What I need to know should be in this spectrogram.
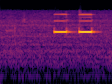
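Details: Two short high-pitched electronic beeps from a Neulasta Onpro on-body injector as it is applied to the belly beside the umbilicus after chemotherapy, once the medication is loaded; a normal device signal.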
